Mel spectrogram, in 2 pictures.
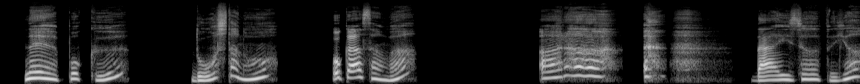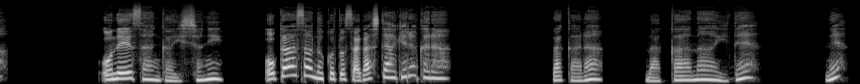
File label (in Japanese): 優しさ20代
